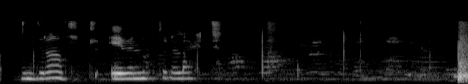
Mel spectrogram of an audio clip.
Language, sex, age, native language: Icelandic, female, 18-19, Icelandic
